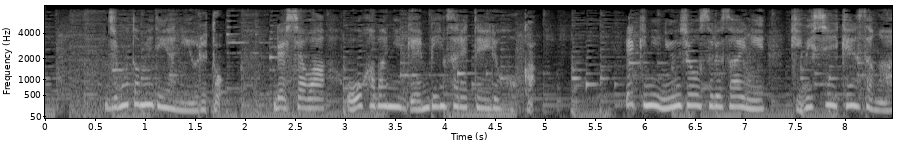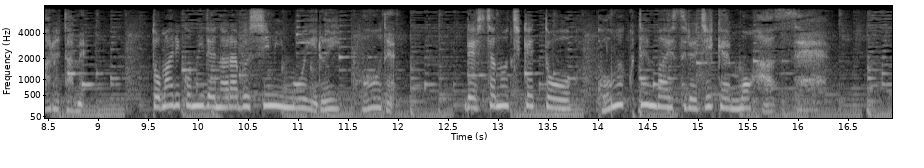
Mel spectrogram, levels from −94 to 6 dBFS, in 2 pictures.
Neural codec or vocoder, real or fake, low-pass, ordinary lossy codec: none; real; 7.2 kHz; none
